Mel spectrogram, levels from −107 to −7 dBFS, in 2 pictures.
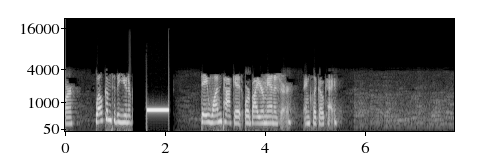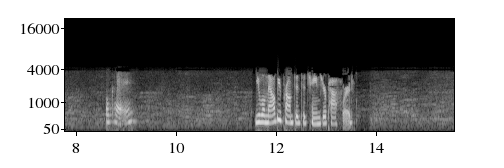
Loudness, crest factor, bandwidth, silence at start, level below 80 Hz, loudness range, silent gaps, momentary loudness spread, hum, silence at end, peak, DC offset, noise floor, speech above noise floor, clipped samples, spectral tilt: -26 LUFS; 18 dB; 4.1 kHz; 0 s; -70 dBFS; 17 LU; 1.36-1.58 s, 2.09-2.16 s; 16 LU; none; 2.05 s; -12 dBFS; under 0.1%; -66 dBFS; 39 dB; under 0.1%; -2.5 dB/octave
